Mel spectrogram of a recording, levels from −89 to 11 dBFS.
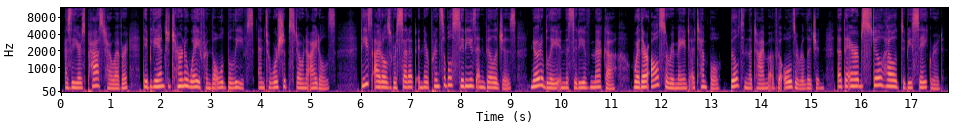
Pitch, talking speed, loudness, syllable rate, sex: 205 Hz, 195 wpm, -18 LUFS, 5.8 syllables/s, female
